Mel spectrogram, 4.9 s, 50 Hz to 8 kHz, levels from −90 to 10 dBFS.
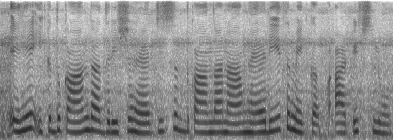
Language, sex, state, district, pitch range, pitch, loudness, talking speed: Punjabi, female, Punjab, Kapurthala, 210-245 Hz, 220 Hz, -13 LUFS, 195 wpm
